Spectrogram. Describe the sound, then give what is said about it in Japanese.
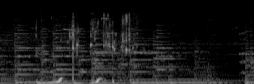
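Tenjō Mugen junmai ginjo sake, chilled hard in a refrigerator, glugs from a bottle into a glass in two rising gurgles, clear, followed by a light settling trickle and faint clinks, with no talking. “ちょっと注ぎたいと思います。”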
